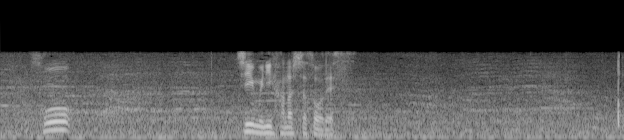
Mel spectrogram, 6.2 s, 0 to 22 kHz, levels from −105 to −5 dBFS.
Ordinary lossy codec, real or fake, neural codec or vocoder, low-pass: none; real; none; 5.4 kHz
